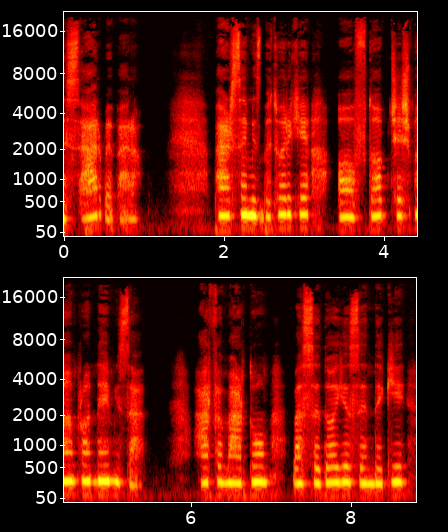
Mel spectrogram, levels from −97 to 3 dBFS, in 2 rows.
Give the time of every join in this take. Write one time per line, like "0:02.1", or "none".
0:02.4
